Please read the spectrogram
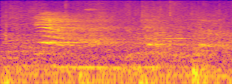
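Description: Young children's voices in a play area, with a short high-pitched child's squeal that falls in pitch about half a second in, and a sharp knock near the end.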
